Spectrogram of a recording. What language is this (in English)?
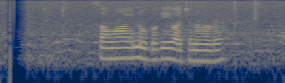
Sinhala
